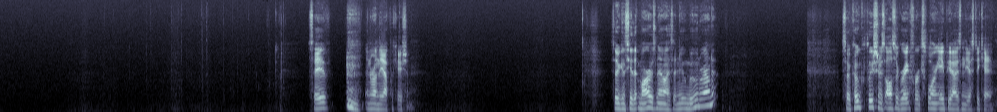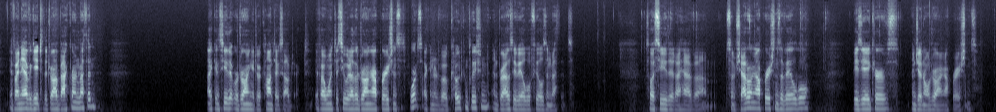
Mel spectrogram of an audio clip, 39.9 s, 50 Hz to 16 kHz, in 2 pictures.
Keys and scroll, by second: 1.6-5.5 typing, 5.6 super+s, 7.2-7.9 typing, 31.9 Up, 38.3 Escape, 39.7 super+Right.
